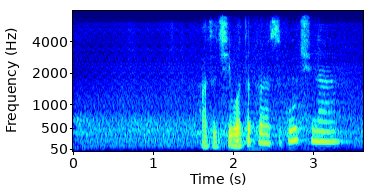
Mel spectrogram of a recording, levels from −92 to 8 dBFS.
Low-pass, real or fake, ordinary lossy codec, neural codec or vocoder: 7.2 kHz; fake; none; codec, 16 kHz, 0.4 kbps, LongCat-Audio-Codec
